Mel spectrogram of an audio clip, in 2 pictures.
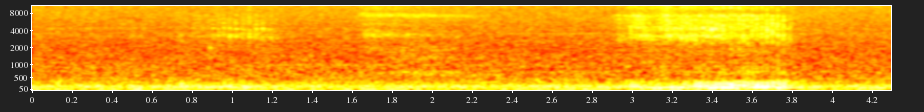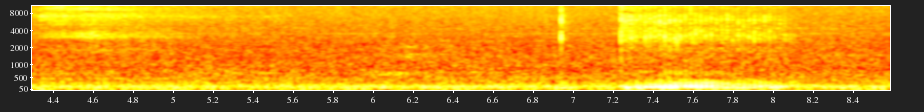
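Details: Dog snoring in sleep, described as a loud snorer: soft, low, fluttering snores with each breath and quiet whistling exhales between, over low room hum.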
